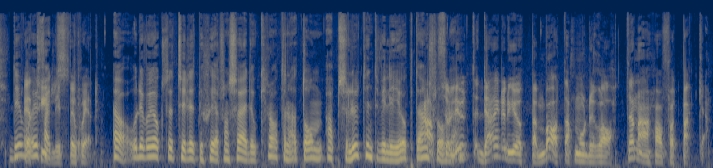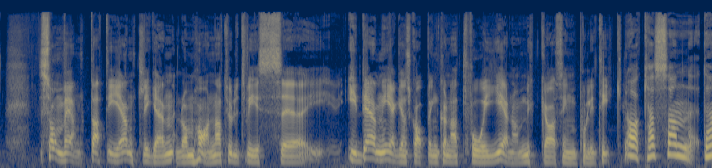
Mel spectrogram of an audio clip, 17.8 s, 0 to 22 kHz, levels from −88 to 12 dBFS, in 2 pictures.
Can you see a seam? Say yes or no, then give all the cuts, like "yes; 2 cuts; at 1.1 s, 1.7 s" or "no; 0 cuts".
yes; 2 cuts; at 9.3 s, 11.1 s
